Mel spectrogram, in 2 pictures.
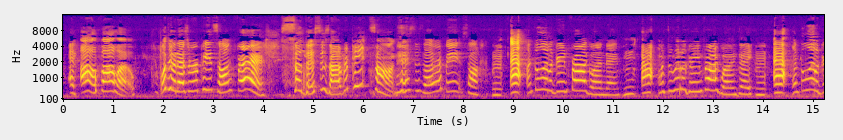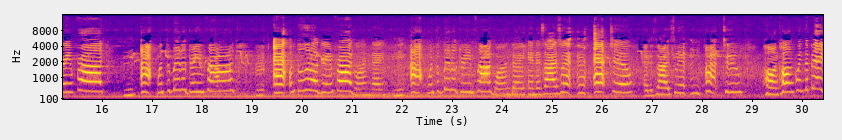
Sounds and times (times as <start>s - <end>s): Speech: 0.1s - 8.8s.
